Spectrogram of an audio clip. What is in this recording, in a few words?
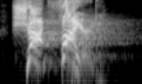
Shot On Goal, Announcer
